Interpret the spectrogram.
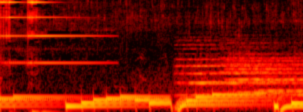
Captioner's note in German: Klingel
